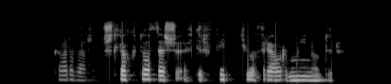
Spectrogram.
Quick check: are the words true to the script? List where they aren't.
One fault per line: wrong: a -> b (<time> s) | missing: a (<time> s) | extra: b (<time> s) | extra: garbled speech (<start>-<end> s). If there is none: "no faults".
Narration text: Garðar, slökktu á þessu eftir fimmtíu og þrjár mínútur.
no faults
